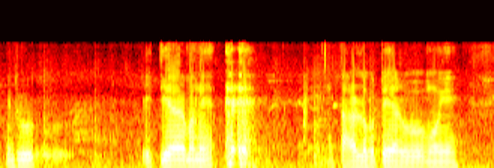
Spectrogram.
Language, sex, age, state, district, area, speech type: Assamese, male, 60+, Assam, Goalpara, urban, spontaneous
